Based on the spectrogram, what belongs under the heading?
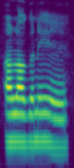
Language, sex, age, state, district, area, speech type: Telugu, female, 18-30, Andhra Pradesh, Nandyal, urban, spontaneous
